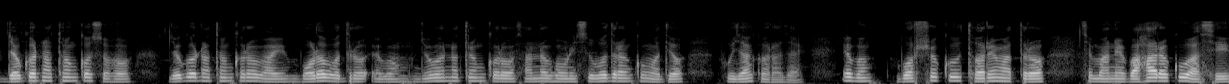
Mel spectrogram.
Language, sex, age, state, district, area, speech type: Odia, male, 18-30, Odisha, Bhadrak, rural, spontaneous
